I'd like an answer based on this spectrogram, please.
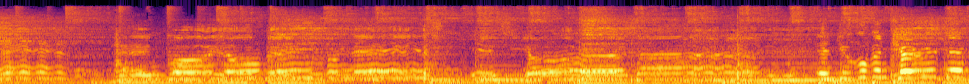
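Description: Gospel song: a singer holding and bending long notes with heavy vibrato over a band with a steady bass line.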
